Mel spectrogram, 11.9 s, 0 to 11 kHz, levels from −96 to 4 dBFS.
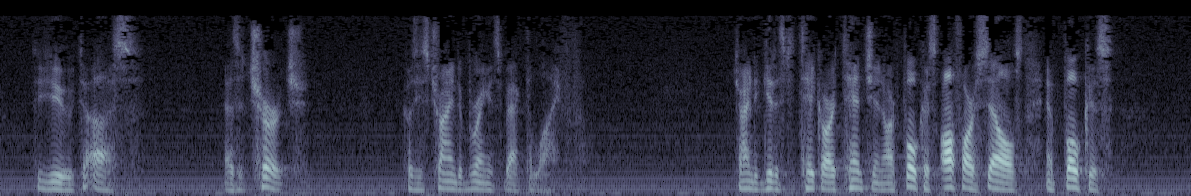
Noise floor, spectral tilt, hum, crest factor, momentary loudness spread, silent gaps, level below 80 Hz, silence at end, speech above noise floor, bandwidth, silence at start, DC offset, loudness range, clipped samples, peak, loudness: -56 dBFS; -5.5 dB/octave; 60 Hz at -60 dBFS; 24 dB; 18 LU; none; -60 dBFS; 0.25 s; 25 dB; 8.8 kHz; 0.35 s; under 0.1%; 12 LU; under 0.1%; -8 dBFS; -31 LUFS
